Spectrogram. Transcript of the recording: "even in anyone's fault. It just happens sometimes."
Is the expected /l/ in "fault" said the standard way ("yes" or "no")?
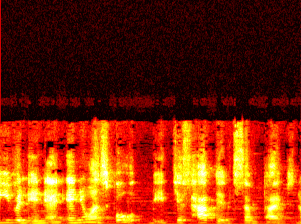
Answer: no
